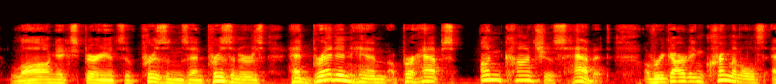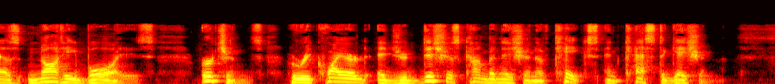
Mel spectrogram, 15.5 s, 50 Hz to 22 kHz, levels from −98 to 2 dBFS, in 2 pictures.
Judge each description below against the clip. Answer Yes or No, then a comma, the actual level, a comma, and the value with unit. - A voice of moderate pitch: No, low, 115 Hz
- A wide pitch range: Yes, wide, 6.9 semitones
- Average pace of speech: No, slow, 115 wpm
